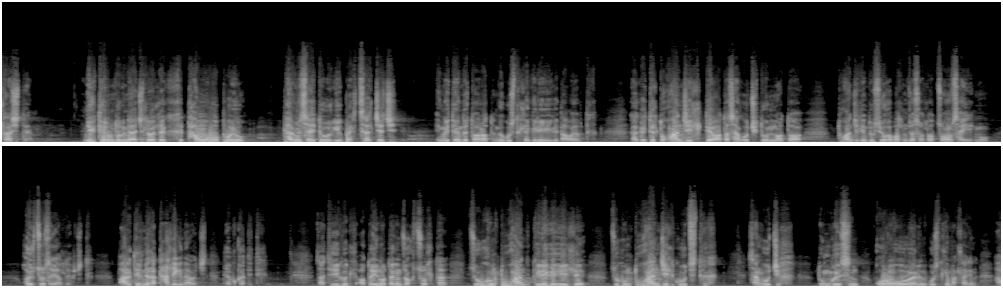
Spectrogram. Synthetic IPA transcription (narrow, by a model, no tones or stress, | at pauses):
ɮʁaːʃt̪ʰæ̰ː | nekt̪ʰeɾɵ̆mt̪ʰuɾɣniːat͡ɕɪ̆ɮpæːɮiːɡexɘ̆t̪ʰːawə̆ŋχʊpːʊjuː | t̪ʰæwʲɪ̆nsajt̪ʰːɵɣɵ̆rɣiːk̚pær̥ʲt͡saːɮt͡ɕɪ̆t͡ɕ | eŋɡɘ̆t͡ɕt̪ʰent̪ɘr̥t̪ɔɾɔːt̪iŋɡĕːkust̪ɘ̥̆ɮeːɡeɾeːɣiːɣeːt̪awaːja̰wt̪ə̥̆kaɡet̪ɘ̆ɮt̪ʰʊχaːnt͡ɕiɮt̪eːɔt̪ɔːsaŋɡuːt͡ɕɪ̥̆xt̪unɘ̆nɔt̪ɔːt̪ʰʊχaːnt͡ɕiɮiːnt̪ʰɵsjuːχæːpɔɮɞ̆mt͡ɕɔːsʊɮʊːt̪t͡sʊːnsajmuːχɔjɞ̆rt͡sʊːnsajːa̰wɮʊjaw̥t͡ɕt̪ə̥̆k | paɾə̆k̚t̪ʰerniːχaːt̪ʰaɮiːɣɘ̆nawə̆ːt͡ɕt̪ʰæwɪ̆χɡaːt̪et̪ɘ̆k | t͡saːt̪ʰiːxɘ̆ɮɔt̪ɔːinʊːt̪aːɣʲiːnt͡sɔksʊːɬt̪ʰːaːrt͡sɵxɘ̆nt̪ʰʊχæːnɡeɾeːɣeːxeːɮeːt͡sɵxɘ̆nt̪ʰʊχæːnt͡ɕiɮɡuːt͡sɘ̥̆t̪ɡɘ̆x | saŋɢʊːt͡ɕɪ̆x | t̪ʰuŋɡeːsɘ̆nɢ̥ʊɾwə̆ŋχʊjwæːɾɘ̆nɡust̪ɮiːmpat̪ɮaːɣʲiːna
